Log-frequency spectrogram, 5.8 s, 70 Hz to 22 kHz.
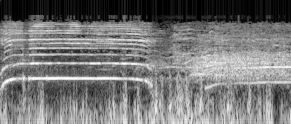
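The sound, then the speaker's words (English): A huge crowd of 2,033 people howls in unison like wolves, one long sustained wail that rises and holds for about three seconds before breaking into loud, ragged cheering and scattered calls. “All right, here's 2,033 people howling like a wolf.”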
